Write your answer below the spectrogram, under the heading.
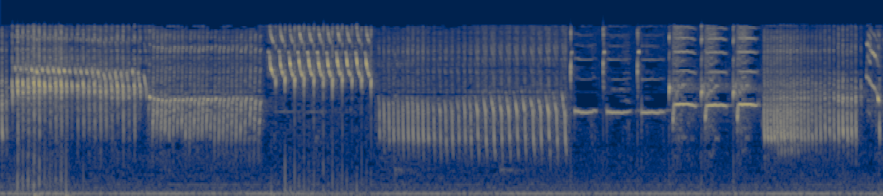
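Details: Domestic canary singing a chain of trilled tours: a high buzzy trill dropping to a lower rolling one, a fast rising trill, a long low churring roll, then clipped repeated whistle notes.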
